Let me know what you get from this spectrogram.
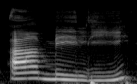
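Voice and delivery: Amélie said slowly with a clear é; teacher modelling French; model pronunciation. Shown as a demonstration. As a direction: stretch out Amélie, open é sound. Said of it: "então tem o so".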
